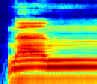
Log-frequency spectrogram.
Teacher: fathah Nah maka ini berarti gunah musyaddadah bacanya itu didengungkan E dengungnya itu dua hingga tiga harakat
